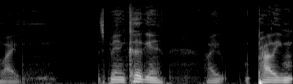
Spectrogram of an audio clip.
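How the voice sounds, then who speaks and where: With an American accent, a man speaks in a dark, mellow tone at a fairly low pitch. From San Francisco Bay Area, California. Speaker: musician and actor. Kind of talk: casual interview chat. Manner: hesitant, many fillers.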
